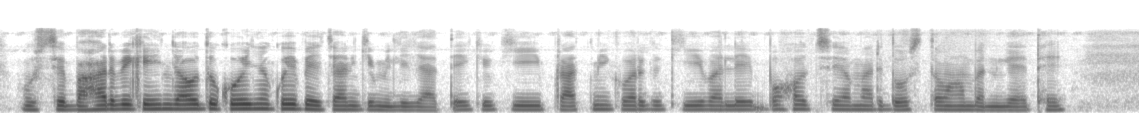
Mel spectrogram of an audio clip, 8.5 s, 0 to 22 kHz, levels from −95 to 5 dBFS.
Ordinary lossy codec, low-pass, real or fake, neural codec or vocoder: none; none; real; none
